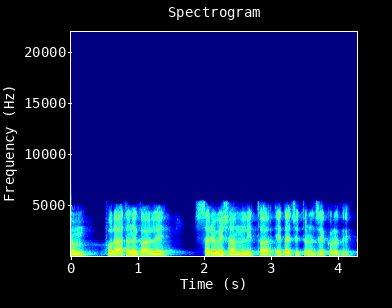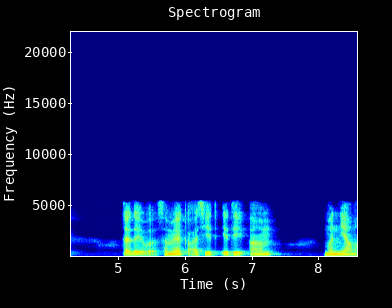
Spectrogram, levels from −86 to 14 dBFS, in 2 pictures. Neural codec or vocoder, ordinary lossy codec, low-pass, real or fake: codec, 24 kHz, 0.5 kbps, DualCodec; MP3, 48 kbps; 5.4 kHz; fake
